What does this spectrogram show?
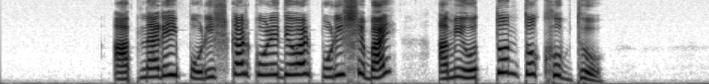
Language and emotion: Bengali, angry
